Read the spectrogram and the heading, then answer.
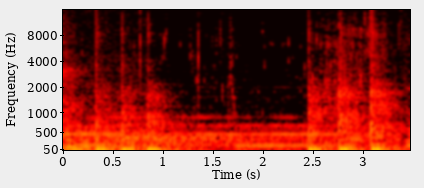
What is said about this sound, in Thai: แต่แล้วจู่ๆก็มีเสียงเคาะใต้เรือดัง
